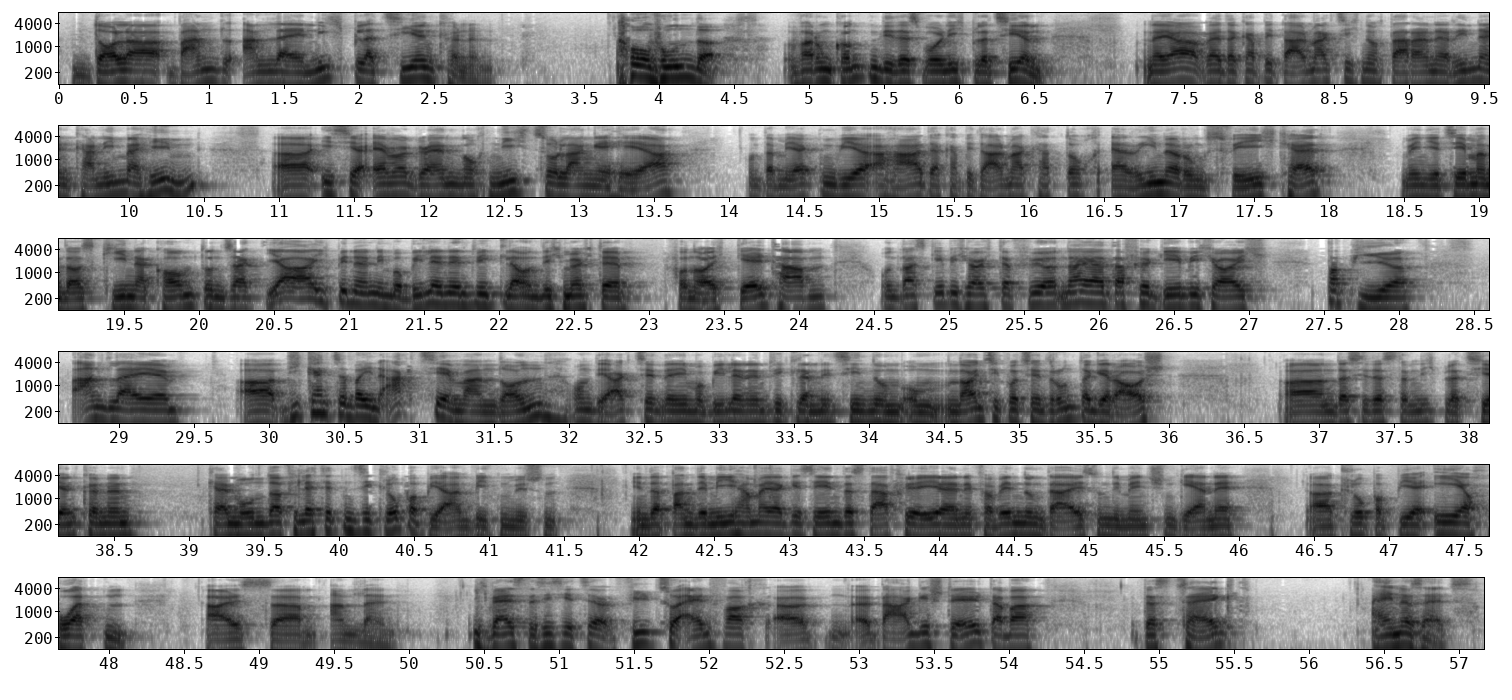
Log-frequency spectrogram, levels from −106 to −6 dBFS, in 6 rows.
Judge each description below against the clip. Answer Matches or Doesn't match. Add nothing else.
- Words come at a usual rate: Matches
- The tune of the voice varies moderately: Matches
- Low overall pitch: Matches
